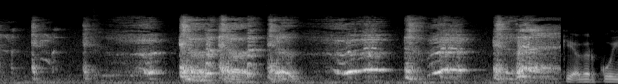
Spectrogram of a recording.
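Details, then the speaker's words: Audio example of a child's whooping cough (pertussis, 100-day cough): repeated harsh coughing bursts in quick runs with little pause; paroxysmal cough that can leave the child breathless or fainting. "इतना खांस रहा हो तो उसको सांस भी नहीं आएगा और वह बेहोश भी हो सकता है। यही होता था वूपिंग कफ में।"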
